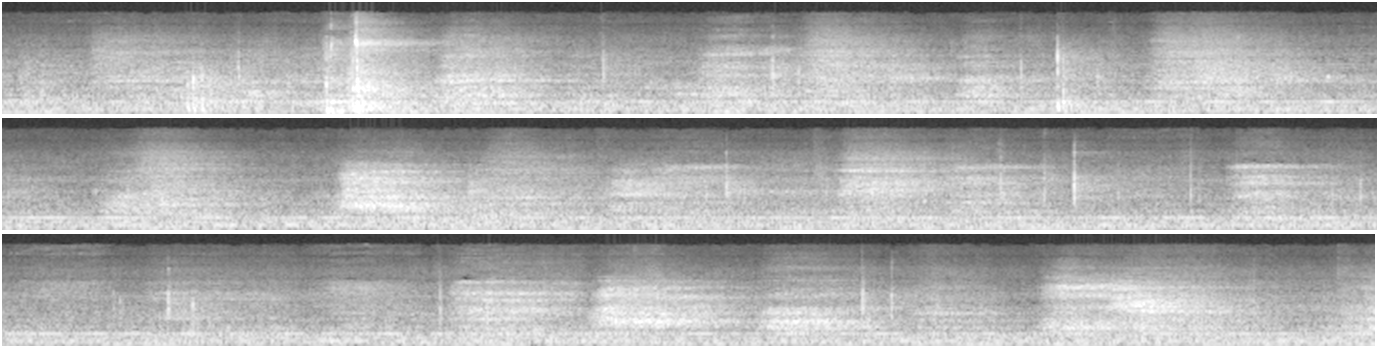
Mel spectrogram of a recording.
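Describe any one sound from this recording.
A man exhales sharply with each dumbbell lift.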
